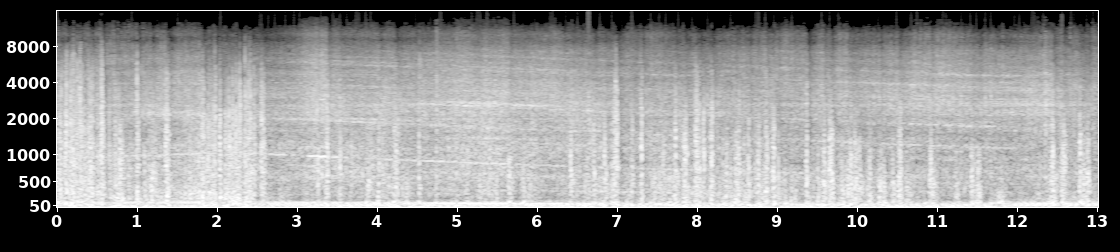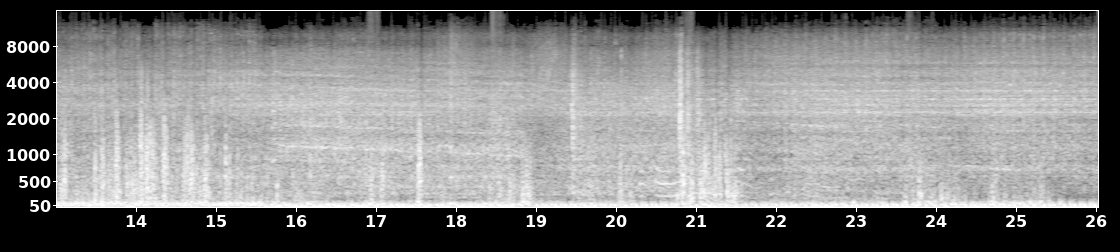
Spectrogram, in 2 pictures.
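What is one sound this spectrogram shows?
A motorcycle engine rumbles steadily while riding slowly.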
